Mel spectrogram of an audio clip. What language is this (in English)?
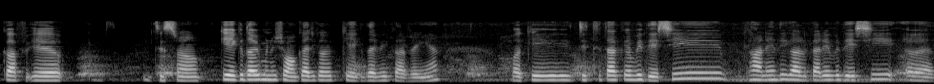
Punjabi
